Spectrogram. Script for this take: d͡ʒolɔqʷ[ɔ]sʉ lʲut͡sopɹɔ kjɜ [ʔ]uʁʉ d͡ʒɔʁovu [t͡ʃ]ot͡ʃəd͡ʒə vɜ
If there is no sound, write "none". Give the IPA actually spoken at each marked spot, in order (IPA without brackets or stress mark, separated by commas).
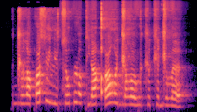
ə, qʼ, t͡ʃ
